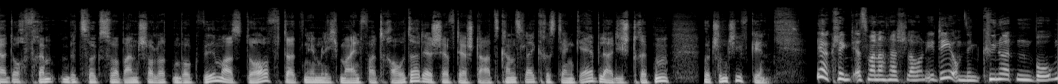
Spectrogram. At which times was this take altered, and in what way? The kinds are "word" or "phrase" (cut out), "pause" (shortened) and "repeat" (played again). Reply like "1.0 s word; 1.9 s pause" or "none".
3.0 s word; 7.0 s pause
